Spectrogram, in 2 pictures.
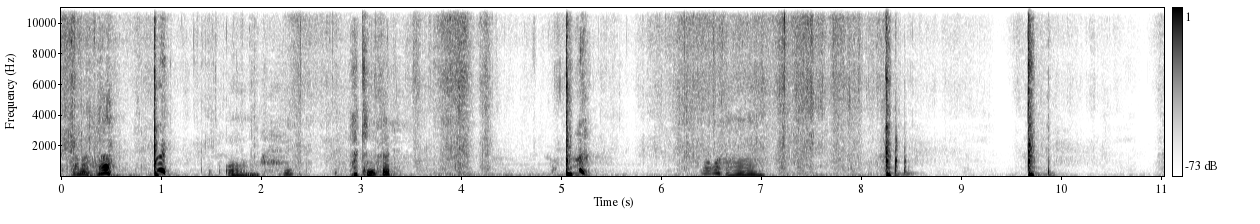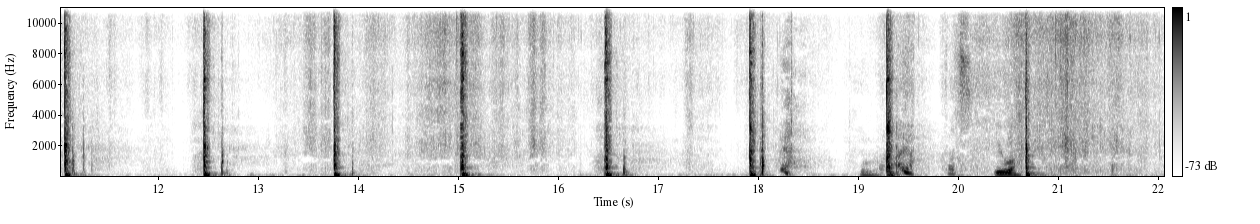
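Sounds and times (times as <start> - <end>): axe chopping wood: 0.2 - 1.2, 5.0 - 5.4, 8.2 - 8.6, 9.5 - 10.1, 11.0 - 11.5, 12.4 - 12.8, 13.6 - 14.2, 14.8 - 15.4, 16.4 - 16.8, 17.8 - 18.4, 19.1 - 19.6, 20.6 - 21.0.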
